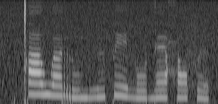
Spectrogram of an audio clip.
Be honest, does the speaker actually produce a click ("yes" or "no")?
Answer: yes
